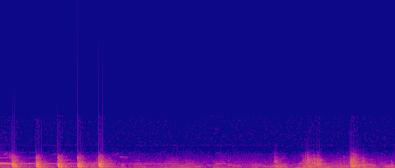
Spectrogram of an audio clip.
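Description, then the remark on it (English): A big brass door knocker strikes the front door of a house five times in quick, even succession, loud, followed by quieter shuffling and a voice starting to speak. “There was a big brass knocker on the front door.”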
